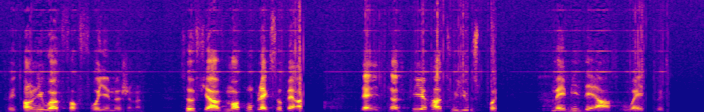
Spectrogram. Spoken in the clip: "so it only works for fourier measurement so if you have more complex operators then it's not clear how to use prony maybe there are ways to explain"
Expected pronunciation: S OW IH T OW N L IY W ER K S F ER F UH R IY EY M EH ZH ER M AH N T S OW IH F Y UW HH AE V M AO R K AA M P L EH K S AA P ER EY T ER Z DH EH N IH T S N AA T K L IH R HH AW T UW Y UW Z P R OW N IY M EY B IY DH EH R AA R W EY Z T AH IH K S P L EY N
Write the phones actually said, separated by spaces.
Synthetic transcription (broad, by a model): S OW IH T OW N L IY W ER K F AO F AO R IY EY M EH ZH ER M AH N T S OW IH F Y UW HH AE V M AO R K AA P L EH K S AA P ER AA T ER DH EH N IH T S N AA T K L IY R HH AW T UW Y UW Z P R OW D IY M EY B IY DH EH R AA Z W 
